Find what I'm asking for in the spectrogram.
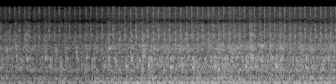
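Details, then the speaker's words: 1976 Chevy El Camino V8, first run after sitting a long time, not yet warmed up: loud, hard metallic knocking at three to four beats a second over a rough idle; a badly knocking engine, cause unknown. "it literally sounds like this thing is trying to destroy itself from the inside out"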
